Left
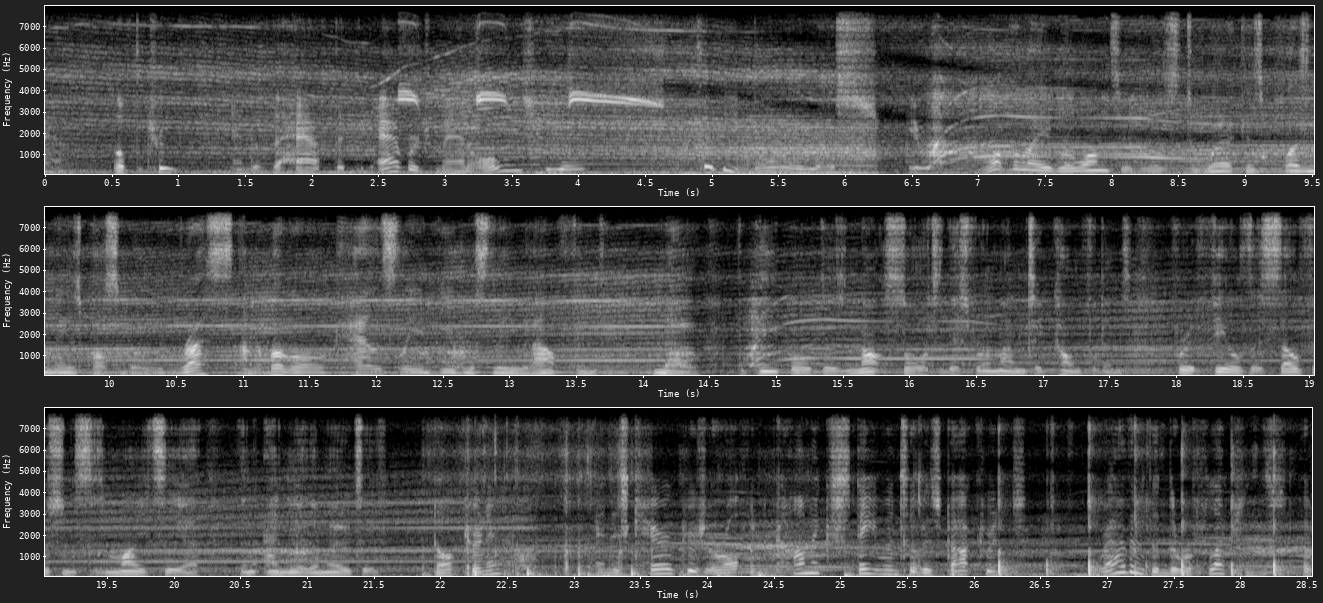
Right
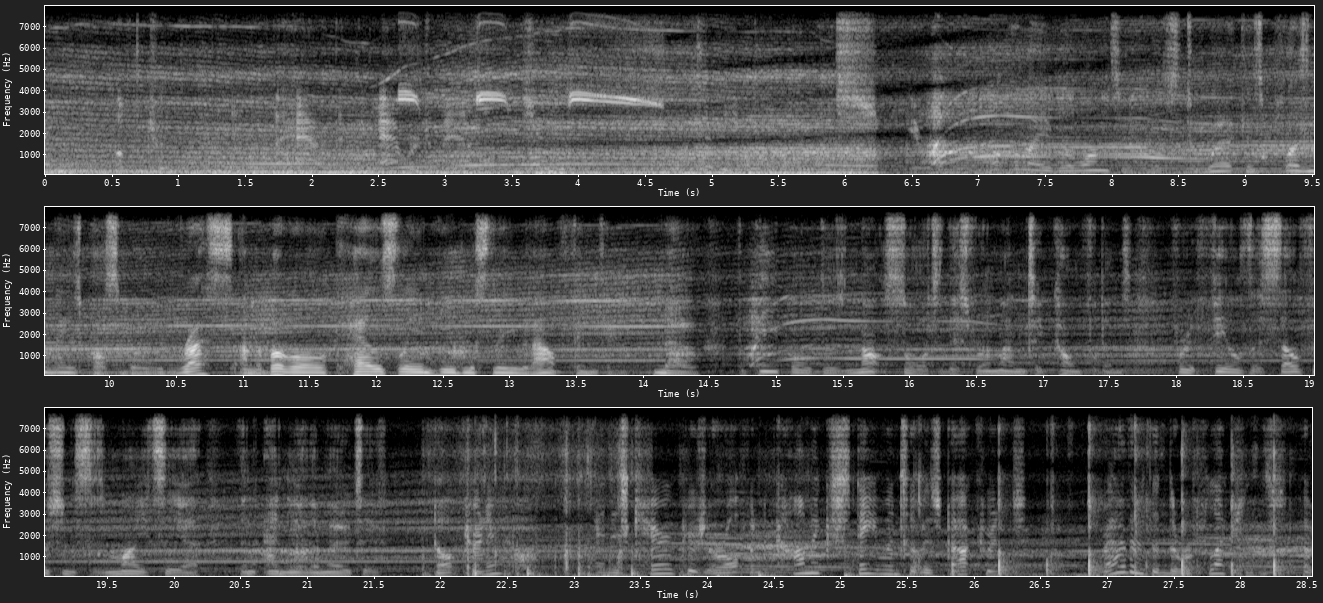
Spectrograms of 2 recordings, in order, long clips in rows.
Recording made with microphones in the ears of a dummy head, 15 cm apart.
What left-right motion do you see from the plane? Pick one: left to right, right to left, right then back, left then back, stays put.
right to left.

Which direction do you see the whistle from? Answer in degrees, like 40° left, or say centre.
50° left.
